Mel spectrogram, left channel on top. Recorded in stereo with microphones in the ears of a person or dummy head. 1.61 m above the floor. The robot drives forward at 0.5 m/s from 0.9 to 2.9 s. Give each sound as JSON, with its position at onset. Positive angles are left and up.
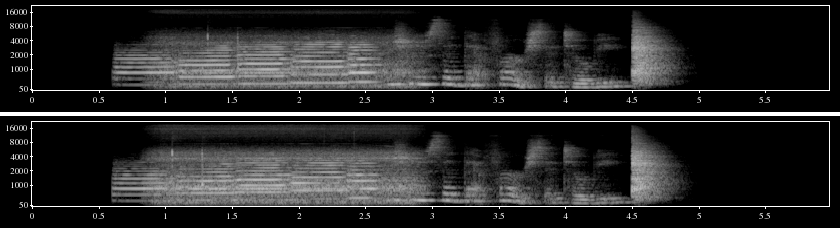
{"t": 0.6, "sound": "a trumpet", "side_deg": -60, "distance_m": 0.7}
{"t": 2.6, "sound": "a woman speaking", "side_deg": -25, "distance_m": 1.1}
{"t": 4.5, "sound": "a clap", "side_deg": -40, "distance_m": 1.0}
